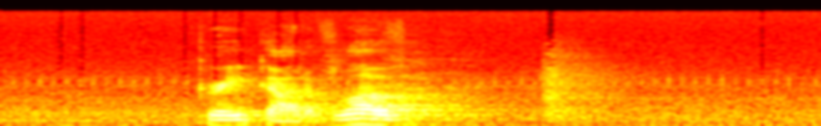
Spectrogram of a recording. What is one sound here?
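An older man speaks a few words calmly and close by, in a softly echoing room.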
